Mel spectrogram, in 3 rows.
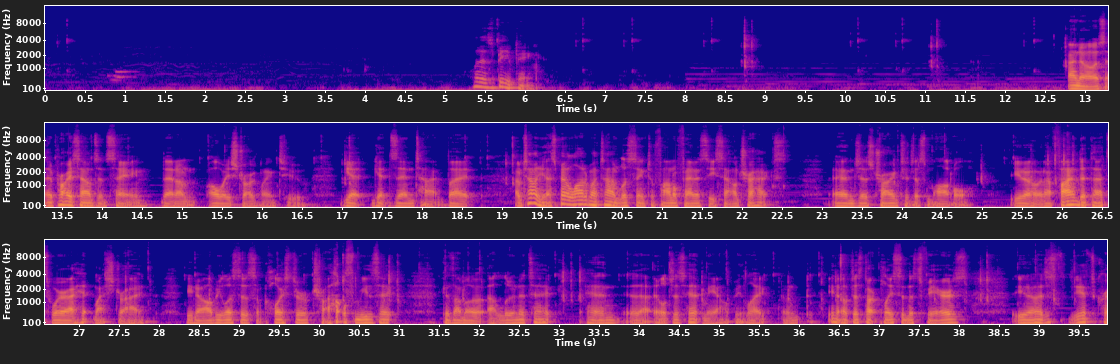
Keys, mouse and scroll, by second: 0.1 click, 4.1-4.5 scroll down 2, 4.6-5.5 scroll up 1, 5.5 click, 6.6 click, 7.8 click, 8.7 f, 10.0 click, 10.6 click, 11.0 f, 12.2 click, 12.7 g, 13.3 click, 13.7 click, 14.1 f, 15.1 click, 15.5 middle click, 16.1 click, 16.6 click, 16.9 f, 18.4 click, 18.7 double click, 19.0 f, 20.5 click, 21.9 click, 22.3 KP_Decimal, 22.7-23.1 scroll down 5, 23.4 middle click, 25.2 ctrl+click, 25.7 g, 25.9 g, 27.2 click, 27.6 shift+middle click, 28.3 click, 29.3 shift+double click, 29.8 shift+click, 30.1 f, 30.5 middle click, 30.8 alt+a, 31.2 middle click, 31.7 shift+middle click, 32.8 click, 33.0 g, 33.2 g, 33.7 click, 34.1 middle click, 34.4 scroll down 2, 34.9 shift+middle click, 35.5 click, 36.4 f, 36.9 middle click, 37.4 click, 38.7 middle click.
